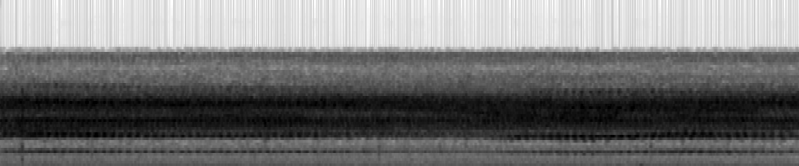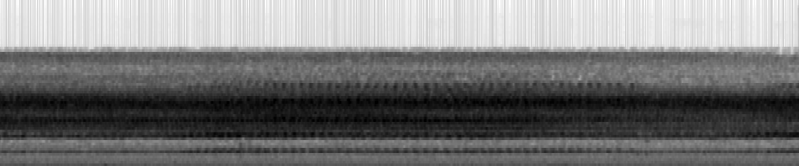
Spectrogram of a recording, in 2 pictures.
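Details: Evening cicadas, or higurashi, calling in a forest amid wind and falling leaves, forming an unbroken high, hissing wall of sound with subtle wavering and a steady lower whine running beneath.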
